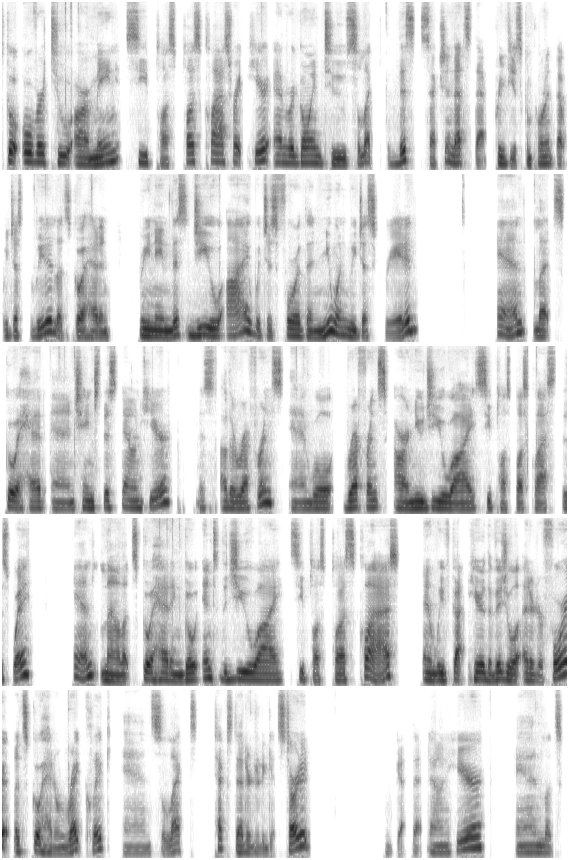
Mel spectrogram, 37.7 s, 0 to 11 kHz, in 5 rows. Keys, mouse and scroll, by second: 0.9 click, 3.6-5.4 drag, 8.2-9.2 typing, 10.5-14.9 drag, 15.8 click, 17.3-18.3 typing, 19.1 click, 22.2 click, 24.8 click, 31.1-33.8 right drag, 34.7-36.9 drag, 37.4-37.6 right drag.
